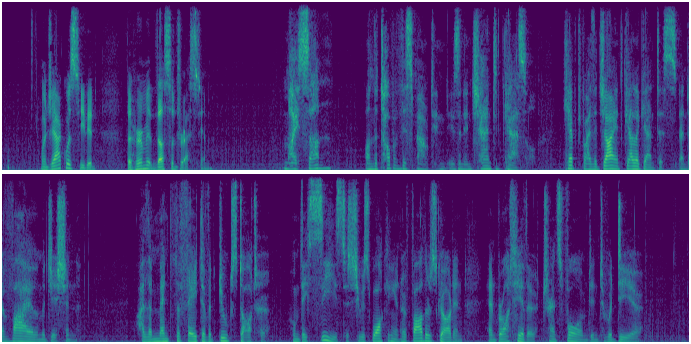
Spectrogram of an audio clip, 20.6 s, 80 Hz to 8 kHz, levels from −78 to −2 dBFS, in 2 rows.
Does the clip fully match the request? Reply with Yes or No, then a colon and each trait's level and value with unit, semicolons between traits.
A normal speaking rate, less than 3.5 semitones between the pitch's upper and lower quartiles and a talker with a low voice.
No: average, 165 wpm; average, 3.9 semitones; low, 125 Hz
